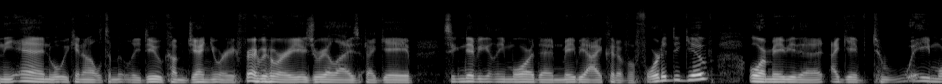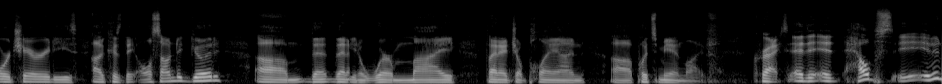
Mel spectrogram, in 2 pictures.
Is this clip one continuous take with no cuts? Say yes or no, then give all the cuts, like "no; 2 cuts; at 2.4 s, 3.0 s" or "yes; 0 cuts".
no; 3 cuts; at 3.6 s, 10.3 s, 12.9 s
